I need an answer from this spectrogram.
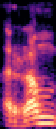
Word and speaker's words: रम: मणिपुर चक्र का बीजाक्षर रंग है और समान मुद्रा में भी रंग आर ए एन जी रंग या आर ए एम रम भी बोल सकते हैं।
